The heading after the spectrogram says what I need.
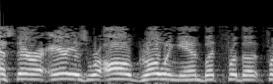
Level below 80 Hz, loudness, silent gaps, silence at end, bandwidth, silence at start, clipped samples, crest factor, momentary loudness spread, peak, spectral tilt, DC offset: -52 dBFS; -9 LUFS; none; 0 s; 6.4 kHz; 0 s; under 0.1%; 10 dB; 5 LU; 0 dBFS; -5 dB/octave; under 0.1%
